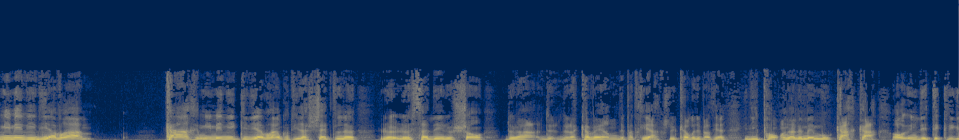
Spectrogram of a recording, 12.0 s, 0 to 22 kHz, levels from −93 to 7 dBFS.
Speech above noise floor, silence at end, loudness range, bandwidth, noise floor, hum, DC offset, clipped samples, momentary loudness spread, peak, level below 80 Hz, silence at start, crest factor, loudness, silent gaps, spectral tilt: 37 dB; 0 s; 3 LU; 11 kHz; -56 dBFS; none; under 0.1%; under 0.1%; 7 LU; -6 dBFS; -46 dBFS; 0 s; 14 dB; -20 LUFS; none; -8 dB/octave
